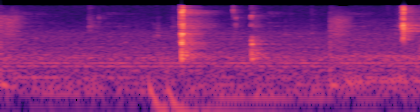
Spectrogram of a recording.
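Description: Quiet room tone with a few faint clicks, one sharper click about a second in.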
